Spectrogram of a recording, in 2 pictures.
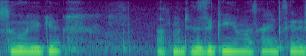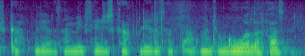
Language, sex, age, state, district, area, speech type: Kashmiri, male, 60+, Jammu and Kashmir, Ganderbal, urban, spontaneous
